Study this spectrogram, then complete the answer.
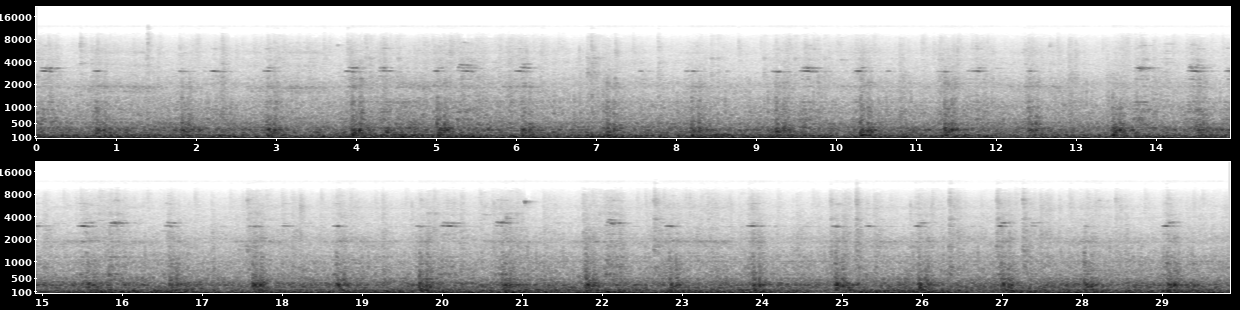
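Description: A train engine rumbles steadily from inside the cab.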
